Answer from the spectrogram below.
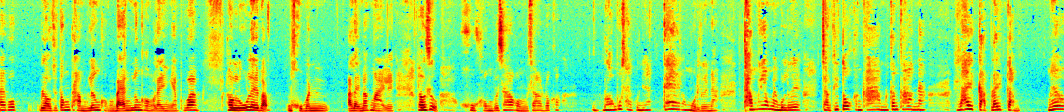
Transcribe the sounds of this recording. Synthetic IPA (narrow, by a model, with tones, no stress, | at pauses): aː˥˩jpʰɔ˦wɾa˧wt͡ɕa˨˩t̪ɔ˥˩ŋt̪ʰa˧mɾɯ˥˩əŋkʰɔː˩˦ŋbɛ˦˥ŋɾɯ˥˩əŋkʰɔː˩˦ŋa˧ɾa˧jːa˨˩ŋːi˦˥ɐpʰɔ˦˥waː˥˩ɾa˧wɾuː˦˥lɤː˧jbɛː˨˩p̚hoː˨˩ma˧n | ʔa˧ɾa˧jmaː˥˩k̚maː˧jlɤː˧jɾa˧wɾu˦˥sɯ˨˩w̚a˥˩hoː˨˩kʰɔː˨˦ŋʰː˧˩t͡ɕʰaː˥˩wkʰɔː˨˩˦ŋpʰu˥˩t͡ɕaː˥˩wlɛ˦˥wkɔː˥˩ | nɔː˦˥ŋpʰuː˥˩aː˧jkʰo˧nːi˦˥ɐkɛː˥˩ɾa˧wmo˨˩t̪̚lɤː˧jna˦˥t̪ʰa˧mha˥˩jɾa˧wmɛː˨˧˩mo˨˩t̪̚lɤː˧jʔa˨˩t͡ɕaː˨˩k̚t̪ʰiː˥˩t̪oː˥˩kaː˧ŋkʰaː˥˩m˦˥kaː˥˩ŋkʰaː˥˩mna˦˥la˥˩jka˨˩p̚la˥˩jka˨˩p̚ | ma˧˥˩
